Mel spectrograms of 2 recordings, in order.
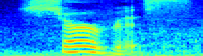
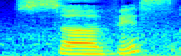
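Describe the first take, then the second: First: American "service" with the r pronounced; American accent. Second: British "service", r left silent; British accent. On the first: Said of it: "service untuk American". (logat American) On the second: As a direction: say "service" with a British long vowel, no r. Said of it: "untuk British dan". (logat British) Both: Shown as a demonstration.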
